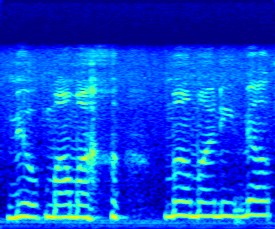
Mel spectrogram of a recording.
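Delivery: put-on loud whiny baby calling for milk; loud pretend baby begging for milk; baby wanting milk. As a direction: wail like a hungry baby.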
